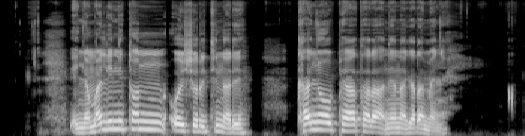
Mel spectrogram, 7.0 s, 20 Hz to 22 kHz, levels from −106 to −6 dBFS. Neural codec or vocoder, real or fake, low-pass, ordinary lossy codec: vocoder, 44.1 kHz, 128 mel bands every 256 samples, BigVGAN v2; fake; none; none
